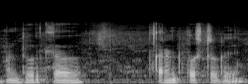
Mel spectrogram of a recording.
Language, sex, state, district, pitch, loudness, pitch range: Tamil, male, Tamil Nadu, Nilgiris, 100 Hz, -19 LUFS, 95-105 Hz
